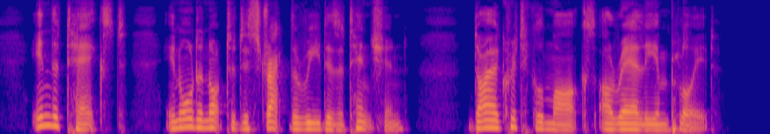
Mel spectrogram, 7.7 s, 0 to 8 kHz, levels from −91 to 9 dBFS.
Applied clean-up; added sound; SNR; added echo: none; none; none; none.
